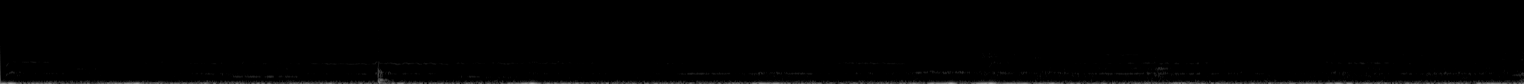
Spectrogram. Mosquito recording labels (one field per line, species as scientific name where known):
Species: Anopheles funestus s.l.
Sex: female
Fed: unfed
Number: one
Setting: cup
